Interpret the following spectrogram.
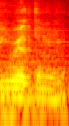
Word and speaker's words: rhythm: The the ones that have a silent letter. In case of rhythm, it's the H.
